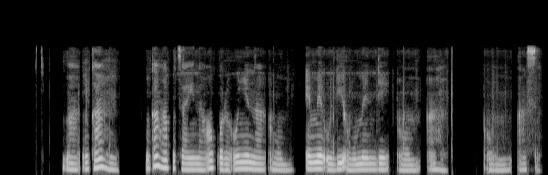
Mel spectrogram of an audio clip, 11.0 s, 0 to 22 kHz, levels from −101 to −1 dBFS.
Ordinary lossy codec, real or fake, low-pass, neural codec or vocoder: none; real; 7.2 kHz; none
